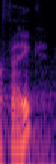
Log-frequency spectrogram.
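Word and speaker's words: FAIK: It's called Fake. It's spelled F-A-I-K because it's fake and there's AI in the middle.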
